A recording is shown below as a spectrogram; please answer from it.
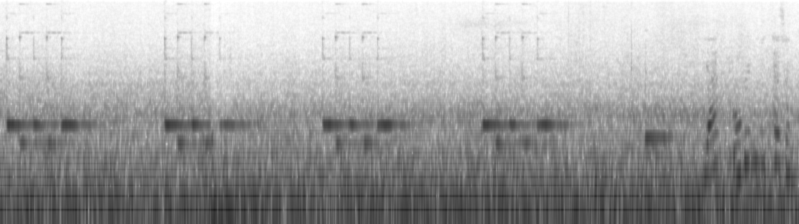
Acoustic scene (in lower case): car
